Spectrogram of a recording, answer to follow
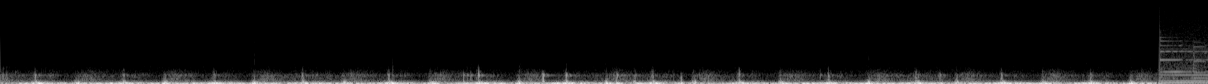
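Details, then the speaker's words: Regular heart sounds with a soft mid-systolic flow murmur between beats, attributed to increased and accelerated forward flow rather than outflow tract disease. "severos un soplo mesosistólico. Esto no implica patología del tracto salida, sino más bien a un aumento y aceleración del flujo antereógrado."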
